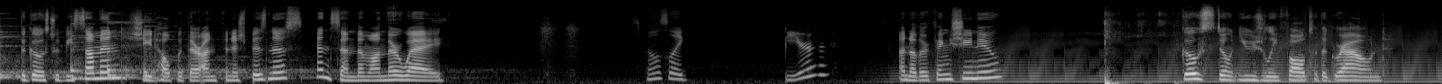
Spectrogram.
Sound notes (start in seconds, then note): 5.4 sniffs; 11.0 thump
